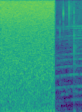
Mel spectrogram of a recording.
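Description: Pink noise test signal from real-time analyzer software plays as a loud broadband hiss for under a second, then stops abruptly, leaving faint low background.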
